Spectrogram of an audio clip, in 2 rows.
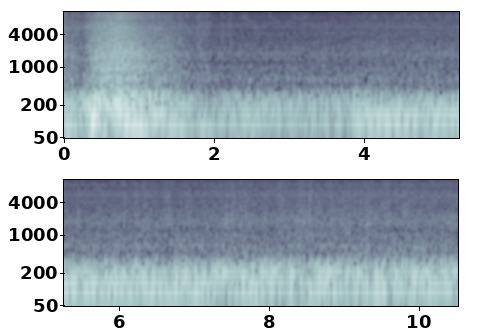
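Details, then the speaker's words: Vintage V8 muscle car with soft motor mounts: one blip then a lumpy idle with a soft puffing tick riding the exhaust note; exhaust leak. "have an exhaust leak you can hear that motor mounts are soft they're on the list to get done real soon but she doesn't sound too bad does she"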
